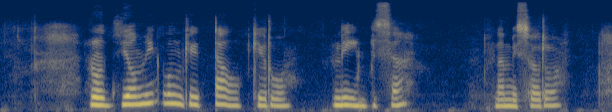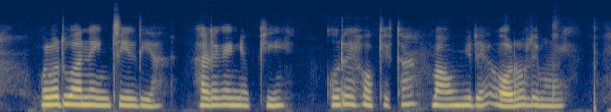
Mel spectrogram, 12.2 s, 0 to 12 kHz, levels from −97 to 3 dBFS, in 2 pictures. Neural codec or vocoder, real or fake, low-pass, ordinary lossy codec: codec, 24 kHz, 1 kbps, SNAC; fake; 10.8 kHz; none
